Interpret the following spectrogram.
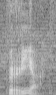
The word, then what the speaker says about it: birria: Birria.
